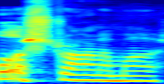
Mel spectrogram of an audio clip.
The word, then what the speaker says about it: Astronema: Like a little Astronema shrine. – There you go. – No. – Yeah, that was okay. Right. You said it right.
